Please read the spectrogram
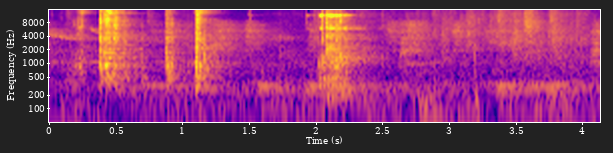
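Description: Small metal hardware (a screw and washer) clicking and clinking against the motorcycle's under-seat frame as it is handled, three sharp clicks, the loudest about two seconds in with a short metallic ring.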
